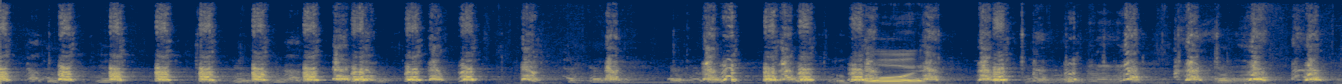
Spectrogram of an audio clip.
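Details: Young American Staffordshire Terrier in training as a sporting dog ahead of ADBA shows and sporting events, barking in rapid, uneven bursts, nearly two per second, with a short stretch of a man's voice near the middle.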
